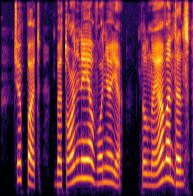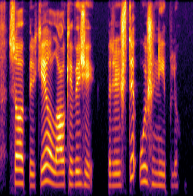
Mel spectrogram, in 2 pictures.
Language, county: Lithuanian, Kaunas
